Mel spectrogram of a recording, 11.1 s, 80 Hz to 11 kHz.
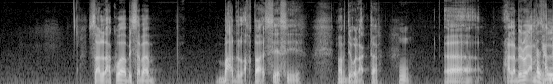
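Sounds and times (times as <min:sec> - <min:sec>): man humming mm: 0:08.9 - 0:09.7
rough throaty vocal sound: 0:08.9 - 0:09.8.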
